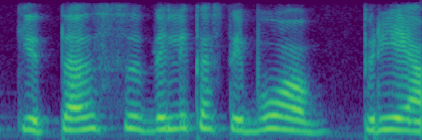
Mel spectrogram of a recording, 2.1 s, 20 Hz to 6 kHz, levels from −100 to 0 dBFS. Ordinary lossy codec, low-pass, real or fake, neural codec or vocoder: Opus, 64 kbps; 5.4 kHz; real; none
